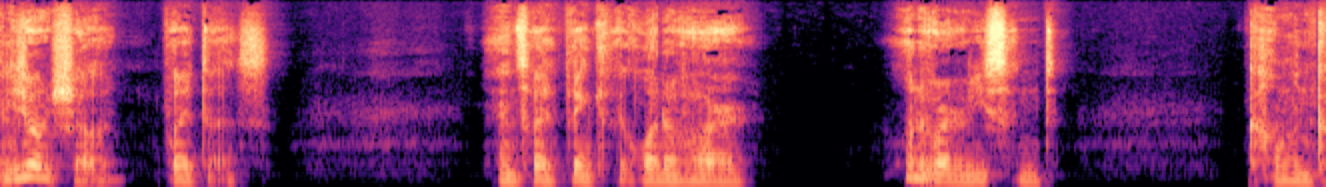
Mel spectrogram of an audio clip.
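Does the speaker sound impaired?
Yes: ALS; familial ALS, feeding tube surgery, lost use of one hand, aspiration pneumonia ER visit; 3 years since diagnosis, slow progression on tofersen in trial, reflux treated with domperidone; voice slightly altered, facial and jaw changes, no slurring, stuck secretions impair voice and swallowing, worse in dry Calgary, better when humid.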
